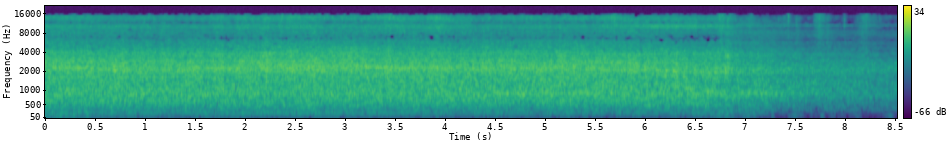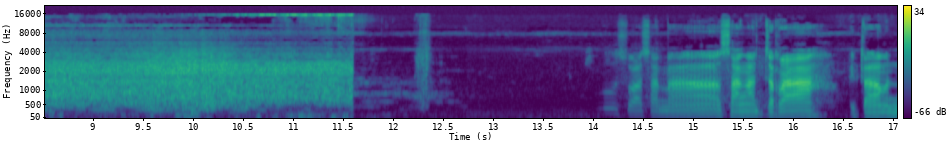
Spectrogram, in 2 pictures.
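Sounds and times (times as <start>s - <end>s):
train wheels rumbling on rails: 0.0s - 11.6s.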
